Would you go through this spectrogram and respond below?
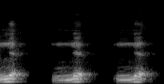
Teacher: So when I say n, n, n at the end of listen, n, n, n, the vocal cords are moving or vibrating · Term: voiced sound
